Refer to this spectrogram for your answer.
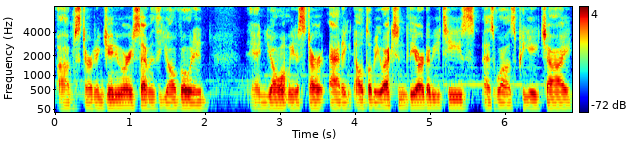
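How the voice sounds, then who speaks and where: A man with an American accent at a medium pitch, speaking at a fairly quick pace in a monotone, flat delivery, with music in the background. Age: 20s. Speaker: weather livestreamer. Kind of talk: casual livestream chat. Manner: halting, many fillers.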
